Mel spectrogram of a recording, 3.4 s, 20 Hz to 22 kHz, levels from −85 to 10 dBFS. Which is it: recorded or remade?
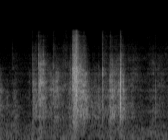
remade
